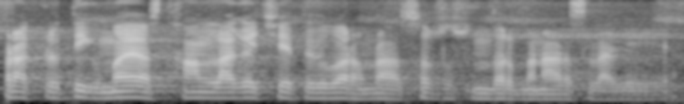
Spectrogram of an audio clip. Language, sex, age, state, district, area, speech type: Maithili, female, 30-45, Bihar, Supaul, rural, spontaneous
